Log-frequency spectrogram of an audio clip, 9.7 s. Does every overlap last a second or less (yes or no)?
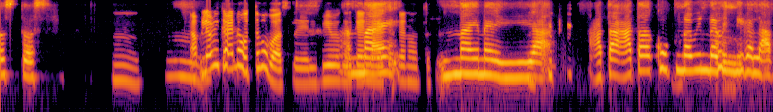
yes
